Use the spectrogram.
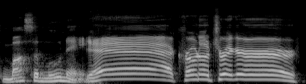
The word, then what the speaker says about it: Masamune: original imagery of just like he left the mass imune like this huge sword oh whoa whoa whoa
